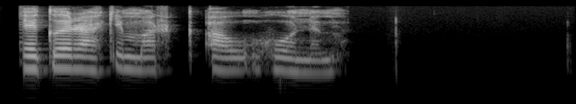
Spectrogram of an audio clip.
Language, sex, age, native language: Icelandic, male, 6, Icelandic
